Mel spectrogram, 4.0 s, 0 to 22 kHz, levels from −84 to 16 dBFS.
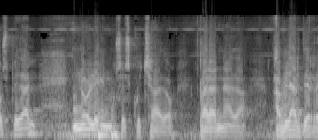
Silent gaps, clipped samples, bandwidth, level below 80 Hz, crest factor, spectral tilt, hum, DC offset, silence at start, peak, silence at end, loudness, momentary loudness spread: none; 0.4%; 14.5 kHz; -32 dBFS; 10 dB; -5 dB/octave; none; under 0.1%; 0 s; 0 dBFS; 0 s; -10 LUFS; 11 LU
